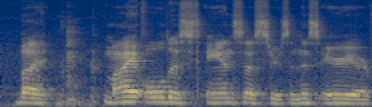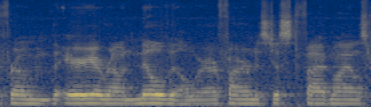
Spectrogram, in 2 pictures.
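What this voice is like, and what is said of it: Minnesotan accent. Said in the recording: “I'm a native Minnesotan... my voice kind of gives it, my accent gives it away. I'm told it's getting stronger all the time.”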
